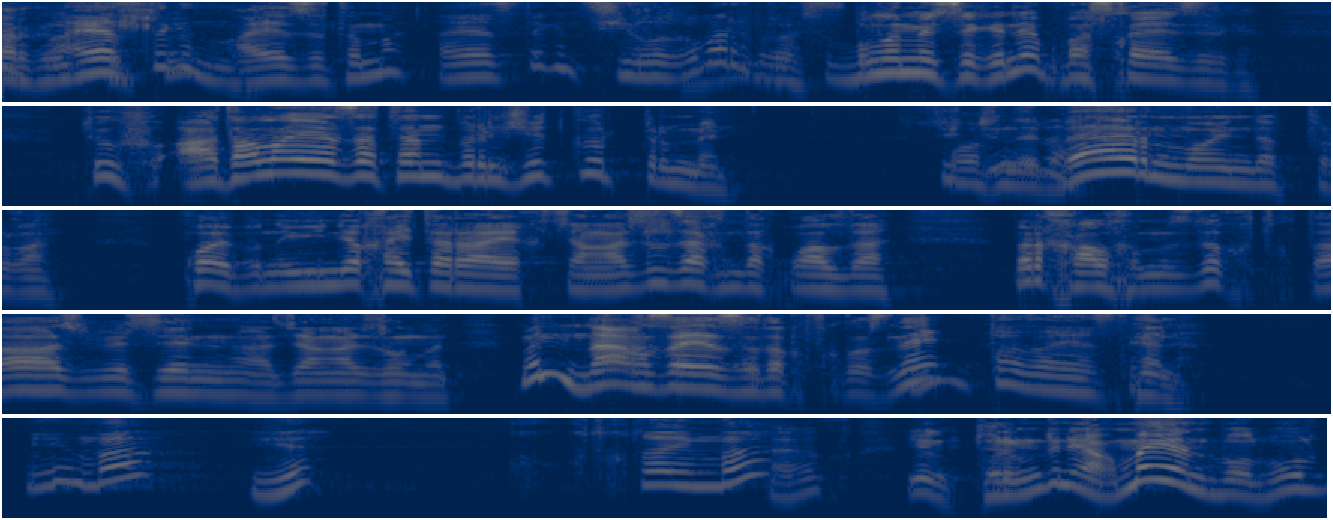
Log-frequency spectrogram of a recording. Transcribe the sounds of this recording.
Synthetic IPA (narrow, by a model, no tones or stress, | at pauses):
ɾk̪j̪keɑjɑzɑt̪ɑmɑjɑzt̪eknsijlˠəʁəbɑɾbʊlˠe̞me̞s̬e̞kʲe̞nebɑsqɑɑjɑzet̪ekʲen | t̪ʰʏɑd̪ɑlˠɑjɑzɑt̪ɑnəbɪɾɪnʃɪet̪̚kʲʰɵɾɪp̚t̪ʰʊɾme̞n | wo̞sənd̪ɑjbæɾɪnmo̞jənd̪ɑp̚t̪ʰʊɾʁɑn | qʰo̞jbʊnəʏjne̞qʰɑjt̪ɑɾɑjəqʒ̥ɑɴɑʒəlˠʒɑqənd̪ɑq̚pɑlˠd̪ə | b̥ɪɾχɑlˠqəməzd̪əqʰʊt̪ʰːə̥qt̪ɑʒɪbe̞ɾse̞ŋʒɑɴɑʒəlˠəmenmɪnɪnɑʁəzɑjɑzɑd̪ɑqʰʊ̥t̪ːə̥q̚t̪ɑs̬əneɑzɑjɑzæ | menbɑ | ja | qʰʊ̥t̪ʰːə̥qt̪ɑjəmbɑ | eŋt̪ʰʏɾɪŋd̪ɪnjɑʁmɑjenəbolˠbolˠd̪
